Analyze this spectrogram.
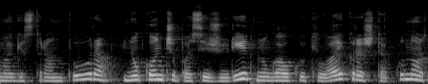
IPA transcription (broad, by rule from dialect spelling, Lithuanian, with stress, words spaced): mɐɡʲɪstrɐnˈtuːrɐ nʊ ˈkoːn t͡ʃʲɪ pɐsʲɪʒʲʊˈrʲiɛtʲ nʊ ˈɡɐlˠ ˈkuɔkʲɪ ˈlˠɐɪkrɐʃʲtʲ ɐ ˈkuː noːrs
